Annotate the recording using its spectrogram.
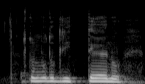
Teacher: Notice how he drops the D in gritando.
